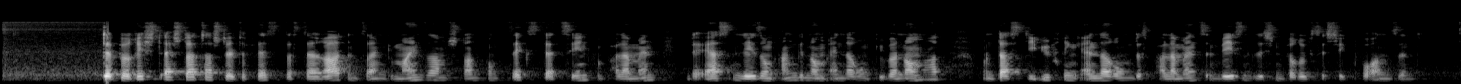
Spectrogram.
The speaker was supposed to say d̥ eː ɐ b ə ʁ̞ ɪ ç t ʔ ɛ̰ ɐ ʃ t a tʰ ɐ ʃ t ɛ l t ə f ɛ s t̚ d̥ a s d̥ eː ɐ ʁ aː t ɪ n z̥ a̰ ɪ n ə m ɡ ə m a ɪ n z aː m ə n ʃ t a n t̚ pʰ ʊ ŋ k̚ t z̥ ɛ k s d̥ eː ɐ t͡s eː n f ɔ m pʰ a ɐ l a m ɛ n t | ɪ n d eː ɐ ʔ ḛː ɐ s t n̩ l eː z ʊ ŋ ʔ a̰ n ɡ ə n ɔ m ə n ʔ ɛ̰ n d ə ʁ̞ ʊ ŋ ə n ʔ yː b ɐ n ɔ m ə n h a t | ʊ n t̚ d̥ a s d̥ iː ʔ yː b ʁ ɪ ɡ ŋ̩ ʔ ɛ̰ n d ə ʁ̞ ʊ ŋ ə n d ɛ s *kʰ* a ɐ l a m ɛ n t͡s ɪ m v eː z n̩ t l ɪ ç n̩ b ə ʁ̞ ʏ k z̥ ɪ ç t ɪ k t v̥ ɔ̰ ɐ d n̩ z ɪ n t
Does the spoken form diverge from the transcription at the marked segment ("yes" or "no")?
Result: yes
